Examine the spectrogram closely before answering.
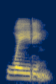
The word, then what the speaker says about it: waiting: Waiting. The letter T is between two vowels.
